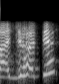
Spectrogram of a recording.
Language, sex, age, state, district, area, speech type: Kashmiri, female, 18-30, Jammu and Kashmir, Kulgam, rural, conversation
